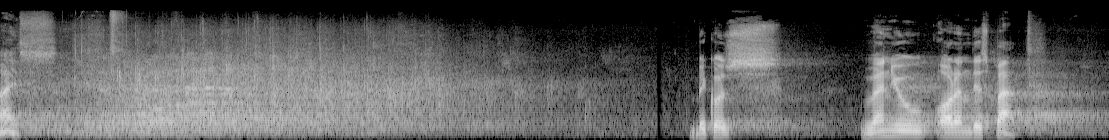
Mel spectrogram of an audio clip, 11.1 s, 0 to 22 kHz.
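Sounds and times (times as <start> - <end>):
audience applauding: 0.6 - 6.2.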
